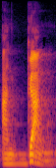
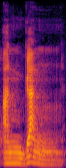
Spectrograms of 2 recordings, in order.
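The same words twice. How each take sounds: First: The ending has a hard, Italian-style g sound. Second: The ending is a soft nasal ng sound. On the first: The speaker calls it wrong. "you will never pronounce like Italian" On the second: The speaker calls it right.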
